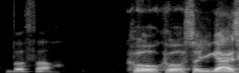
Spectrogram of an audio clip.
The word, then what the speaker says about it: Beaufort: all the time and people always say Purefort. So you know like for this time let's go with the American way but if you really want to know and how to pronounce it is Buffer.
